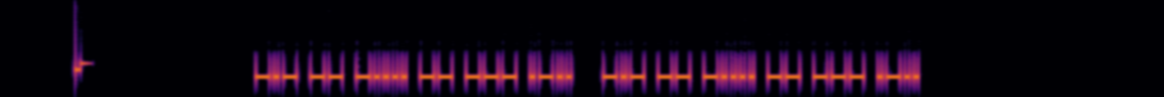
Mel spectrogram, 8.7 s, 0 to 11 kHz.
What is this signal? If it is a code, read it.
Morse code, heard as a keyed tone, about 34 wpm, 700 Hz. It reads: KM6MOL KM6MOL
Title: USA Call Signs Repeated 2x 35wpm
